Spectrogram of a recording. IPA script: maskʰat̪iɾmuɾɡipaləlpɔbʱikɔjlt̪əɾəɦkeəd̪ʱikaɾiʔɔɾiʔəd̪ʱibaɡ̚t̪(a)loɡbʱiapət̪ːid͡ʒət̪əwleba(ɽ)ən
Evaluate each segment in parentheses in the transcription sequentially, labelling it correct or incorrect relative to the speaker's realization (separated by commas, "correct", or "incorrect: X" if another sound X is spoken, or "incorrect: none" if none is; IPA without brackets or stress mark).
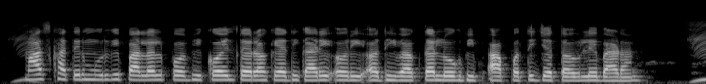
correct, correct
